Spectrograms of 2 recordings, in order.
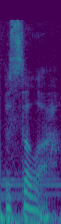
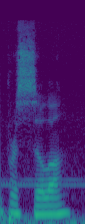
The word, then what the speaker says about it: Piscilla: It's Piscilla. Okay. Are you sure you don't mean Priscilla? Do I look like the kind of person who can't correctly pronounce their own name? It's Piscilla!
